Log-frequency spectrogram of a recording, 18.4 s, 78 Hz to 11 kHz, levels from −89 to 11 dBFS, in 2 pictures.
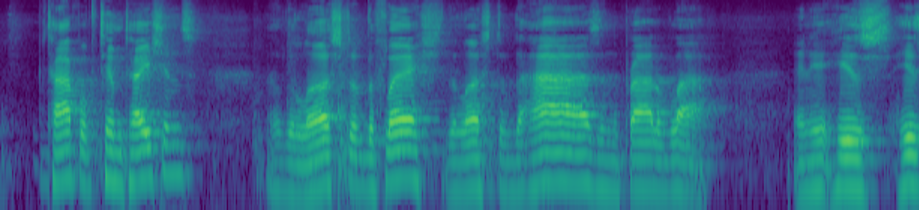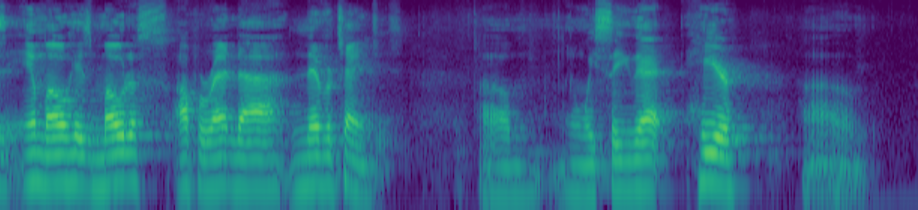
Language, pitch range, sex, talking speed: English, 130-155 Hz, male, 110 wpm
